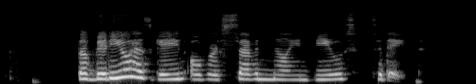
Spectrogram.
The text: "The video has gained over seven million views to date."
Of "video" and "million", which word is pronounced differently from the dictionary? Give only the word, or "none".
none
